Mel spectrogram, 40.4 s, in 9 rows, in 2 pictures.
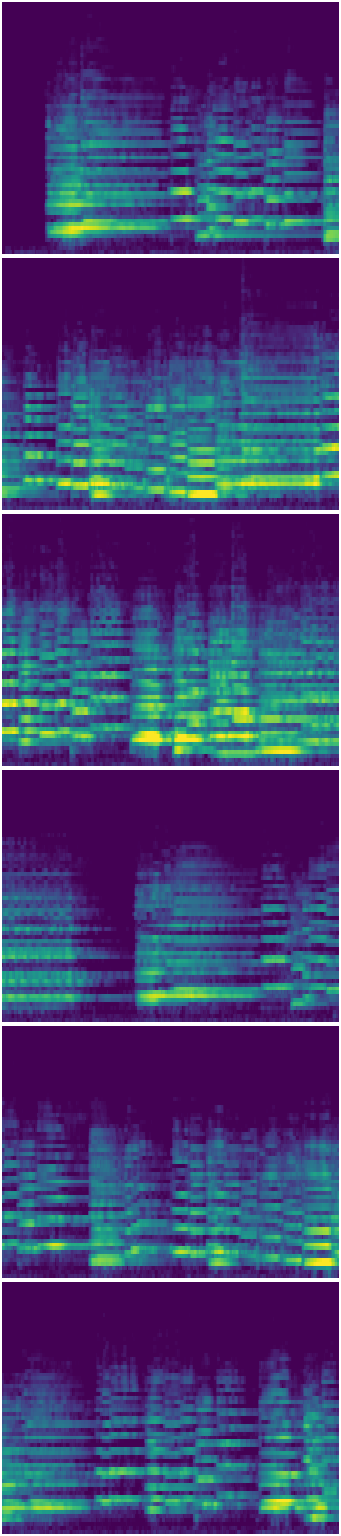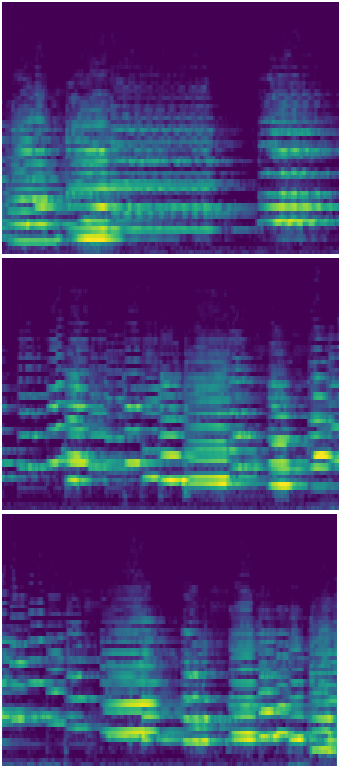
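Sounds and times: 
viola playing a cello suite transcription: 0.6s - 40.4s.

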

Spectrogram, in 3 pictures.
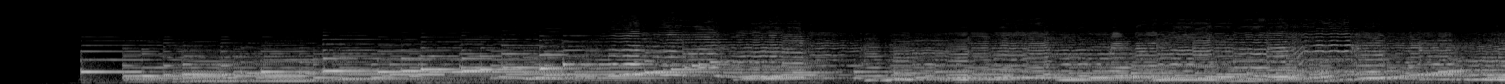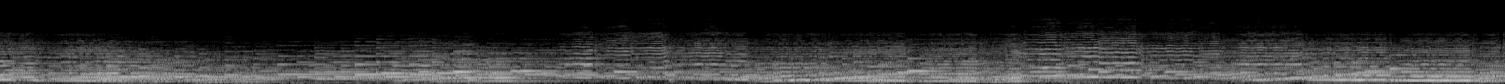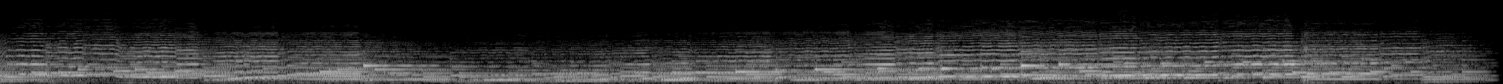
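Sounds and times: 
lively sonata movement in G minor: 0.8s - 45.1s.

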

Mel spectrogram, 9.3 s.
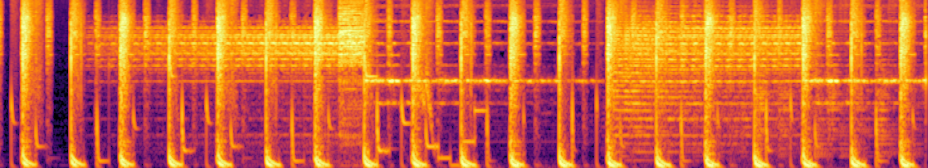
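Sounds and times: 
extended disco club music with vocals: 0.2s - 9.2s.

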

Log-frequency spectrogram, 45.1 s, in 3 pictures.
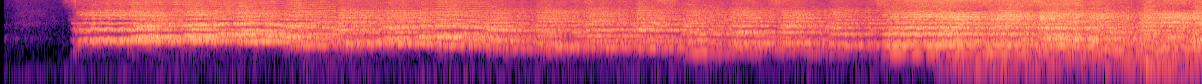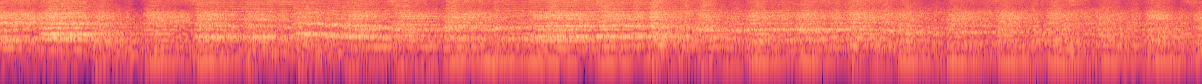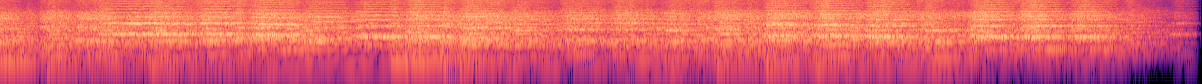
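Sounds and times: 
symphony with choir: 0.8s - 45.0s.

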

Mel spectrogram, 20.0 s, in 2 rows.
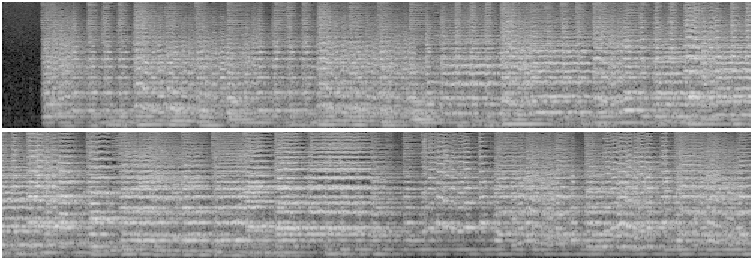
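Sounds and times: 
trumpet concerto: 0.5s - 19.9s.

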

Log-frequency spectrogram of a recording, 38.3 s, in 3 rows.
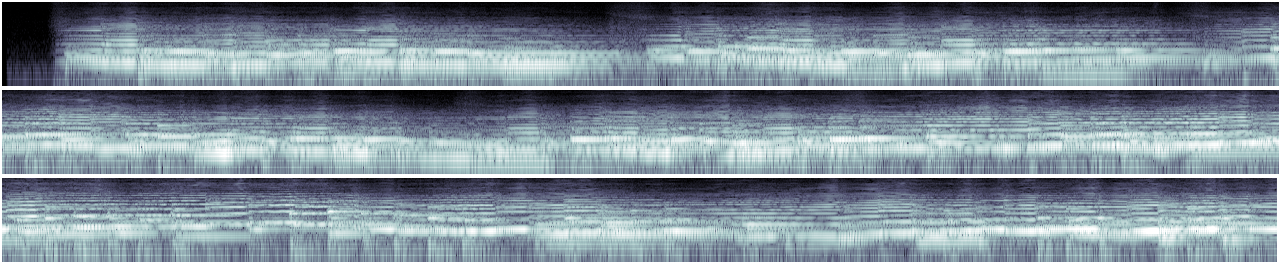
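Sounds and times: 
cello: 0.5s - 38.2s
piano: 0.5s - 38.2s.

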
